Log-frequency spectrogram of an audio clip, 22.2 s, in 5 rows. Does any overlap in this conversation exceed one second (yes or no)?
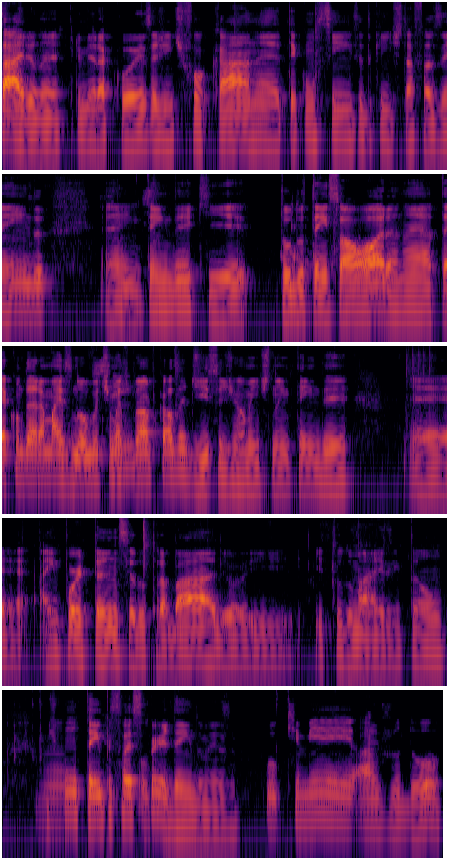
no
